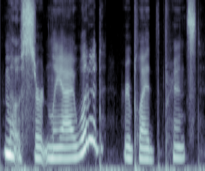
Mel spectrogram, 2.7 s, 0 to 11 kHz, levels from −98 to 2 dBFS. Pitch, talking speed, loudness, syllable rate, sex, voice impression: 210 Hz, 155 wpm, -19 LUFS, 5.3 syllables/s, female, very feminine, very young, very thin, tensed, powerful, very bright, soft, very clear, fluent, very cute, intellectual, very refreshing, slightly sincere, calm, very friendly, very reassuring, very unique, elegant, slightly wild, sweet, very lively, kind, intense, slightly sharp, light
